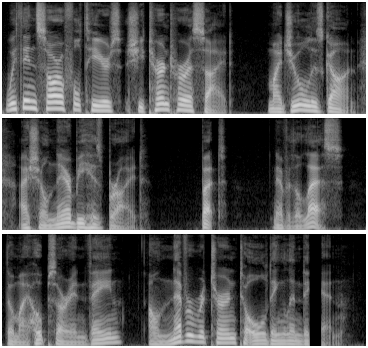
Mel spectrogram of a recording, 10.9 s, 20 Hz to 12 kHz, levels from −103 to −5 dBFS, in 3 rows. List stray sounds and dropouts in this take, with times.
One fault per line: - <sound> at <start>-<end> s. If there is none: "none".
- dropout at 10.3-10.5 s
